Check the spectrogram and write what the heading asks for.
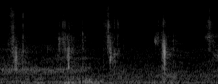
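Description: A few faint, irregular clicks and crackles over low background noise, the sharpest one near the end.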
